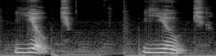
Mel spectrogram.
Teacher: In the American pronunciation, we would say yolk, yolk, O. And as you just noticed, L is silent here.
